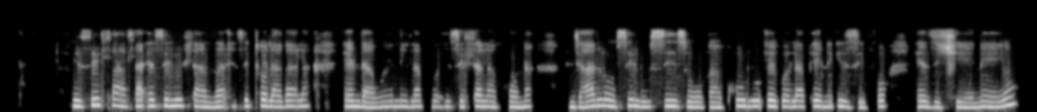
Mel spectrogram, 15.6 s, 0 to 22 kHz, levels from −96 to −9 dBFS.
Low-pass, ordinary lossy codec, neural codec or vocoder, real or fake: 7.2 kHz; Opus, 24 kbps; none; real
